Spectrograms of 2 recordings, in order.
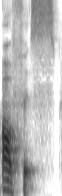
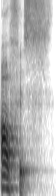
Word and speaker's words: office: igual aqui na palavra Office palavras terminadas com a letra e né E que vem depois de uma consoante o e não pronuncia Então vai falar a gente vai falar office office a mesma coisa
